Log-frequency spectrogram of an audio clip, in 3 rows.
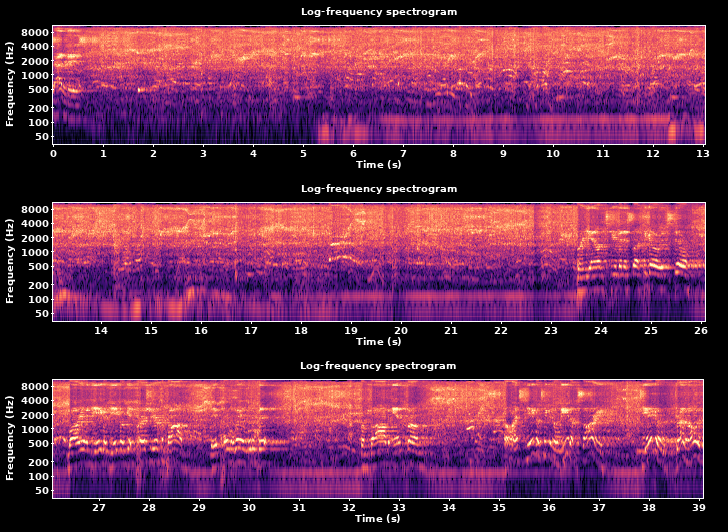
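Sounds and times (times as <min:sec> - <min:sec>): electric motors whining: 0:00.0 - 0:39.0
voices in background: 0:00.0 - 0:39.0
tyre and track noise: 0:00.9 - 0:39.0.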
